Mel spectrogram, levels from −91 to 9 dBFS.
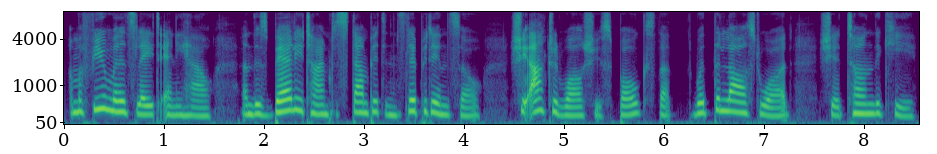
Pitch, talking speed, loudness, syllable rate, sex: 215 Hz, 240 wpm, -20 LUFS, 6.1 syllables/s, female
